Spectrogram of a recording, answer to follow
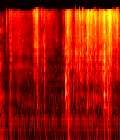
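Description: Camera accessories in plastic bags being handled in a cardboard box: plastic crinkling with a few light clicks and taps, about one every half second, the crinkling thickening toward the end.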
